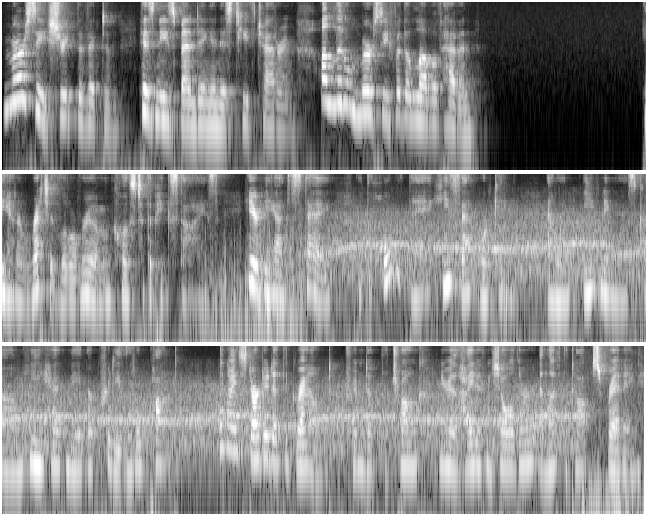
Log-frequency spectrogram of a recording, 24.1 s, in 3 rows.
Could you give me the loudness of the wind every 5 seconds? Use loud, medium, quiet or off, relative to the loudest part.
off, off, loud, loud, loud.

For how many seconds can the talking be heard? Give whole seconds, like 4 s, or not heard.
22 s.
